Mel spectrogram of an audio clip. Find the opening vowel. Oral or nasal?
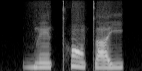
nasal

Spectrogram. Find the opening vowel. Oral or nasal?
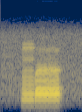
oral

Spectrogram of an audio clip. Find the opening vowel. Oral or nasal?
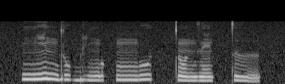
nasal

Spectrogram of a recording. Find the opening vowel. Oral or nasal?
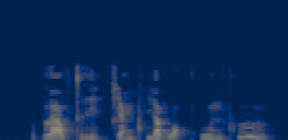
oral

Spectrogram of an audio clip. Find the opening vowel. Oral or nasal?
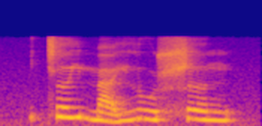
oral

